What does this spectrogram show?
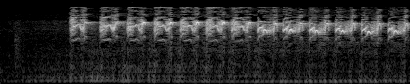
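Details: Male crimson sunbird (sogon) in full active song, played as a lure to excite untrained birds into singing: after half a second of quiet, a rapid high, sharp, chattering string of thin trilled notes runs steadily to the end over a low hum.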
